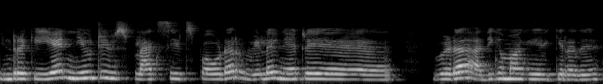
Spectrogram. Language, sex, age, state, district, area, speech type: Tamil, female, 45-60, Tamil Nadu, Dharmapuri, urban, read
